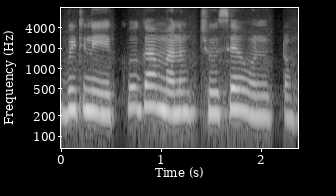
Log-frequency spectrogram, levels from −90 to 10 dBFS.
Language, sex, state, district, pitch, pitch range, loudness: Telugu, female, Andhra Pradesh, Visakhapatnam, 225 Hz, 210-250 Hz, -16 LUFS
